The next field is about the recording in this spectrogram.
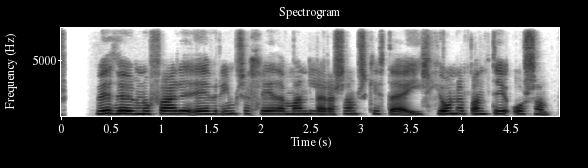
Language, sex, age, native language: Icelandic, male, 20-29, Icelandic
